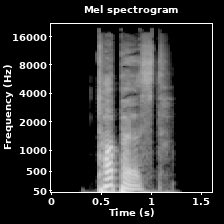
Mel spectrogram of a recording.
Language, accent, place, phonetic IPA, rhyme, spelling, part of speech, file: German, Germany, Berlin, [ˈtɔpəst], -ɔpəst, toppest, verb, De-toppest.ogg
- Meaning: second-person singular subjunctive I of toppen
